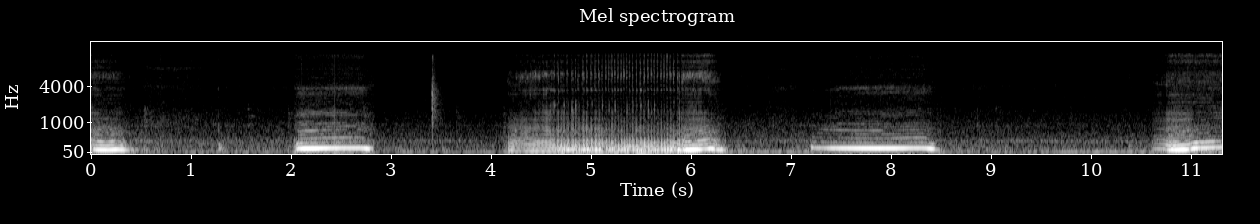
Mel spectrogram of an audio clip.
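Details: Sleeping English bulldog snoring in a dogs' snore contest: deep droning snores return every two to three seconds, some long and rattling, others short and steady, with quiet breathing between.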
